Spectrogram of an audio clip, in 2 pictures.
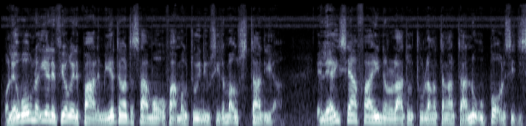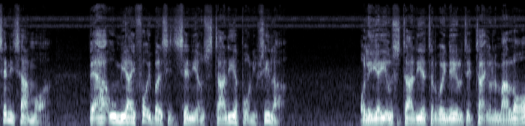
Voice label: samoan; SBS Samoan; Fautua le palemia o Samoa e talia sitiseni Ausetalia ma Niu Sila.

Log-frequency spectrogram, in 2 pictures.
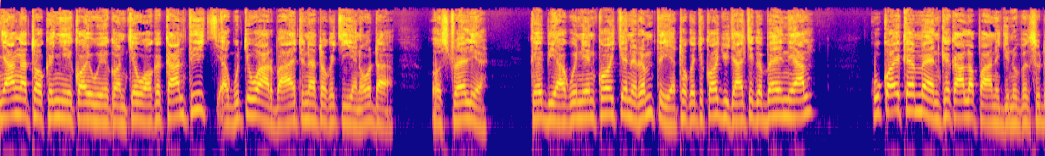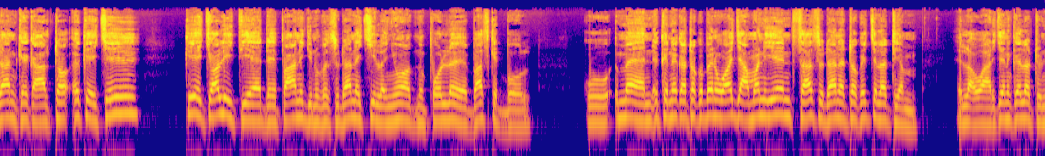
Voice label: dinka; The South Sudanese basketball team's victory against Egypt was a huge upset and made the country proud.; SBS Dinka

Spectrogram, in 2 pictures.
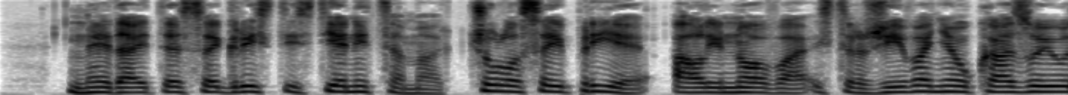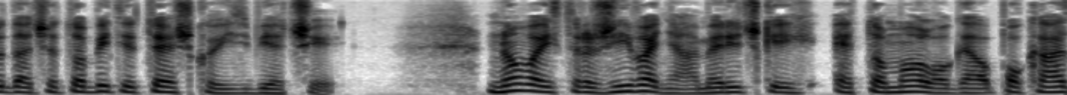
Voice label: croatian; study shows bed bugs becoming insecticide resistant

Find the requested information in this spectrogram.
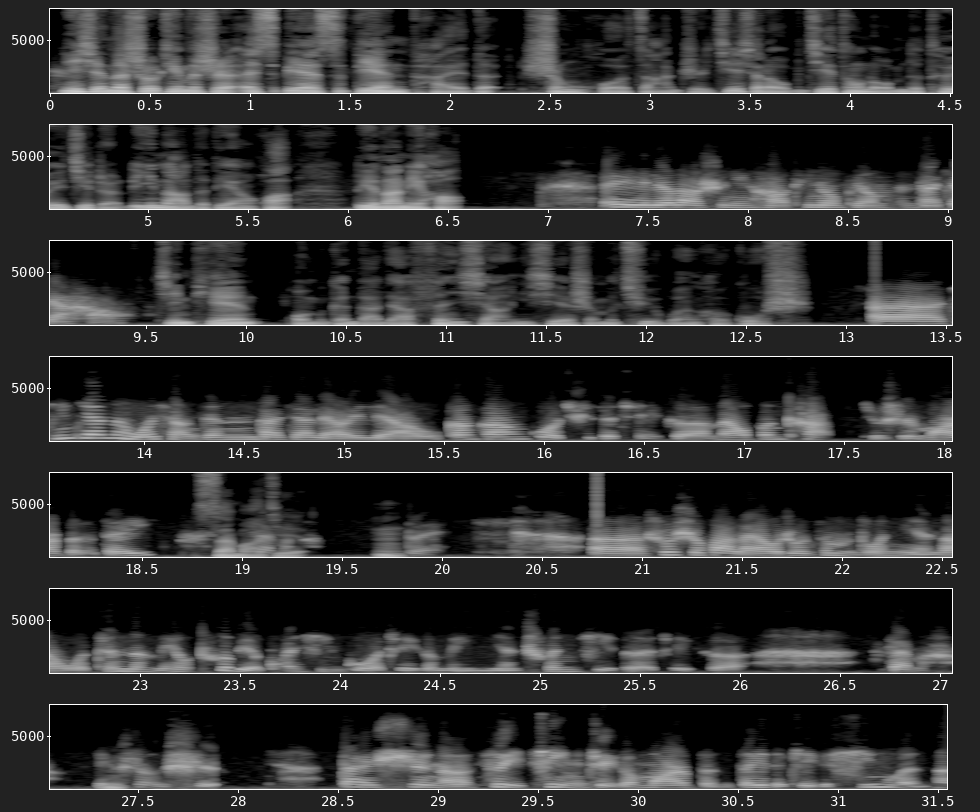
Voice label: mandarin; SBS 普通话电台; 生活杂志：赛马死亡引发的思考

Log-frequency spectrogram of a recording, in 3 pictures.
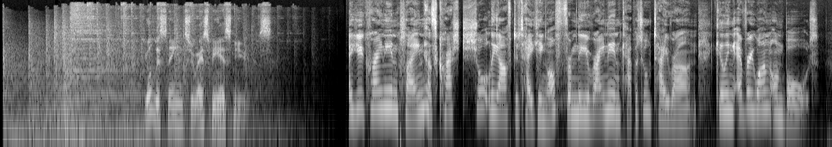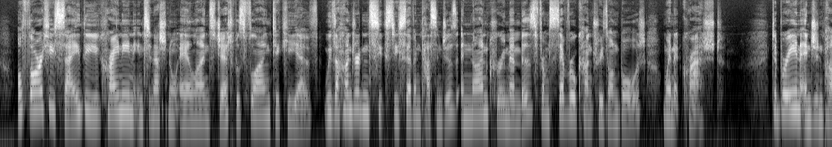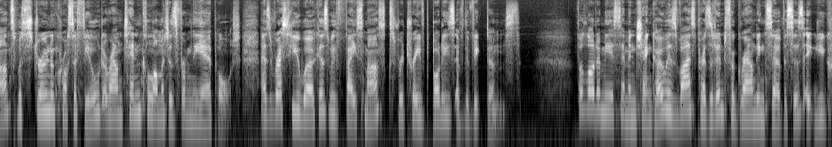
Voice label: english; SBS News; Iran investigates fatal crash of Ukraine airliner near Tehran airport

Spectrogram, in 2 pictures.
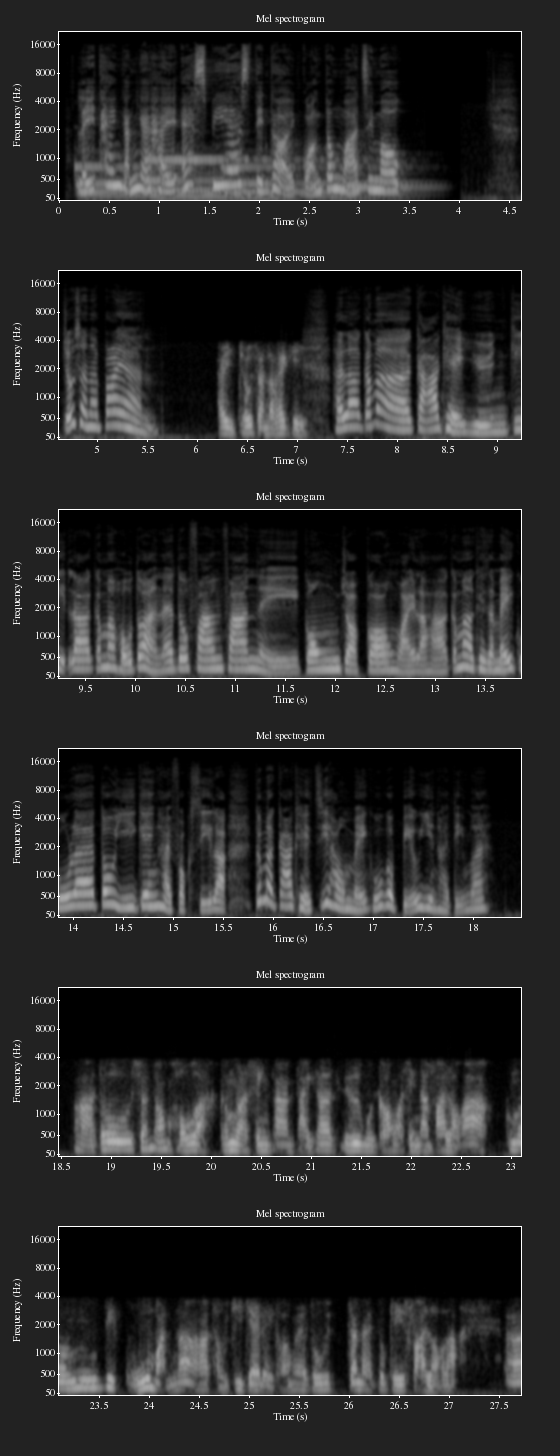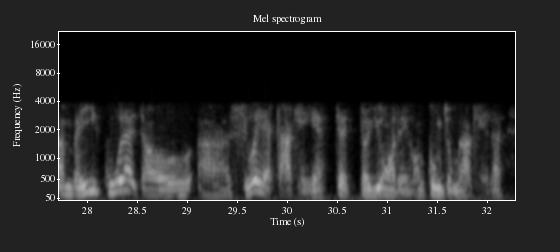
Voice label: cantonese; SBS Chinese; 【跟2023說再見】美股澳股齊挑戰歷史新高 一個板塊領航大市; 《寰宇金融》

